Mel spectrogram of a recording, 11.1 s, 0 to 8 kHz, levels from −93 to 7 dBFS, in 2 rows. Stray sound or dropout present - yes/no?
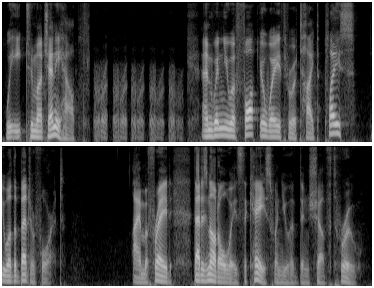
yes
